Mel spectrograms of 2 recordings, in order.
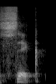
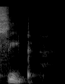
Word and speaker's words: Sikh: And none of them ever got mad when I said Sikh, because that's how I thought it used to be pronounced. And they would just say, no, it's pronounced Sikh.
